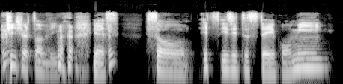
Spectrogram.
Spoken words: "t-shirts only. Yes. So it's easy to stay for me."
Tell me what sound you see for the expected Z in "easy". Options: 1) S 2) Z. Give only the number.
2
